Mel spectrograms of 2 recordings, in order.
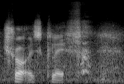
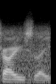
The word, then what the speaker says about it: Trottiscliffe: Ken day walk for you today we're in Trey's Lee or as I first called it trotters cliff but it's not pronounced that it's pronounced Rose Lee so outside the gorge the pub and with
